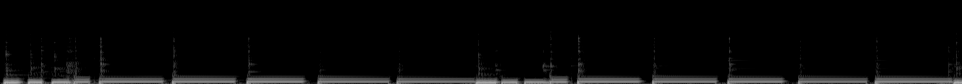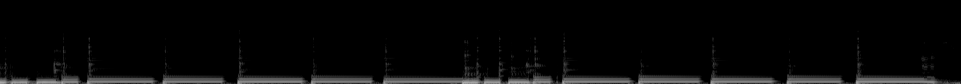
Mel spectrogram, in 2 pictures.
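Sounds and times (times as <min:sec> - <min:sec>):
bass: 0:00.0 - 0:19.2.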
